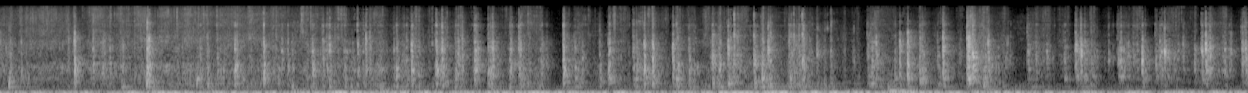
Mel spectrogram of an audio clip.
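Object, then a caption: Plastic computer keyboard. A full-size black plastic gaming keyboard with hollow plastic keycaps lies on a dark mat while gloved hands scrub across the keys with a green toothbrush and a second small brush. Steady scratchy brushing mixes with rapid, dense clattering of the keys, short dry clicks with a bright edge over a low background rumble.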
